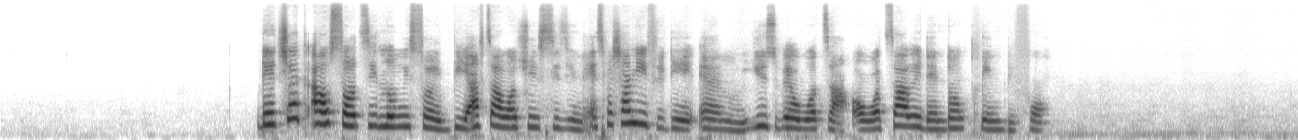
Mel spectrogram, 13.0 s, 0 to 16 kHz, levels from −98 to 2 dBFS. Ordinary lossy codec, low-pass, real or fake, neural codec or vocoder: none; 14.4 kHz; fake; codec, 44.1 kHz, 2.6 kbps, DAC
